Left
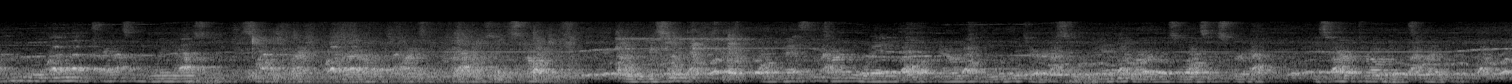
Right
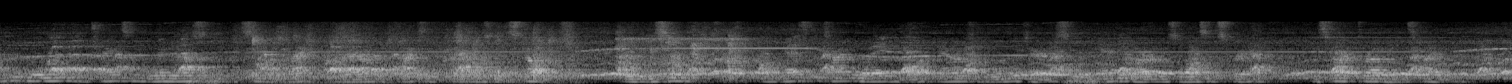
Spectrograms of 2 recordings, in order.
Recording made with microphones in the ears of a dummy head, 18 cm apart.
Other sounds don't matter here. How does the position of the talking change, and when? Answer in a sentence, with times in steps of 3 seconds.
In this clip you hear the talking on the right from 0 s, in the centre from 6 s and on the right from 12 s.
